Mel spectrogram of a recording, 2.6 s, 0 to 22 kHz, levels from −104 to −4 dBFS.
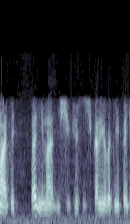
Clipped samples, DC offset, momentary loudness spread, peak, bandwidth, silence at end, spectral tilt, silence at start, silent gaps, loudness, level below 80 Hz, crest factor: under 0.1%; under 0.1%; 14 LU; 0 dBFS; 3.8 kHz; 0 s; -7.5 dB/octave; 0 s; none; -24 LUFS; -52 dBFS; 22 dB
